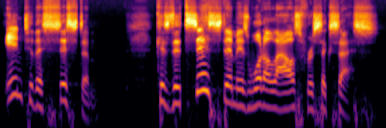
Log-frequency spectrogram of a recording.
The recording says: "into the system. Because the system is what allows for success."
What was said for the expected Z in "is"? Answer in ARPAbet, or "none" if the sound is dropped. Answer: Z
